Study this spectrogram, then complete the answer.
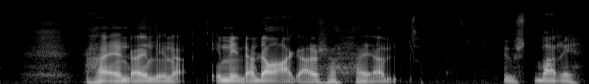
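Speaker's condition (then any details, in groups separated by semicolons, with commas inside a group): Cerebral palsy; underdeveloped lungs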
